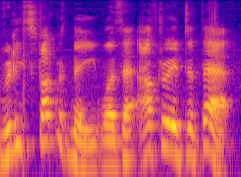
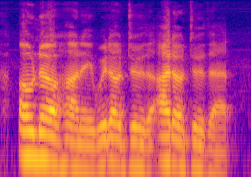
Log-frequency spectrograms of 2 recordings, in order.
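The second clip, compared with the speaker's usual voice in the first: haughty, condescending, dismissive tone; 5 semitones lower than usual. Retelling what Kathleen Turner said to a fan: condescending Kathleen Turner imitation. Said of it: "so condescendingly".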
